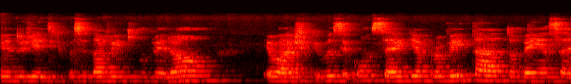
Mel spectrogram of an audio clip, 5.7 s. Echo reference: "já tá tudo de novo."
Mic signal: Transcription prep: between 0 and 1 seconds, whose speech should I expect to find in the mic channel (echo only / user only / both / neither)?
user only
